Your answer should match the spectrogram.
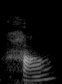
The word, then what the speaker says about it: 吭: 这个字念吭，不亚于狗的狂吠。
